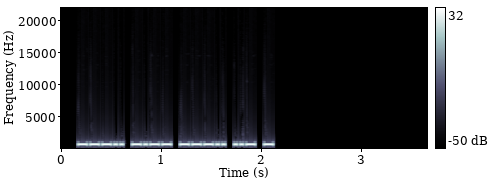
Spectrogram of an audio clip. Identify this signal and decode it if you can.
Morse code, heard as a keyed tone, about 42 wpm, 700 Hz. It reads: 8Y8UT
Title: Code Groups - 5 Letter:Numbers - 40wpm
